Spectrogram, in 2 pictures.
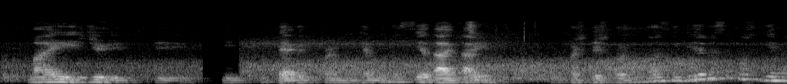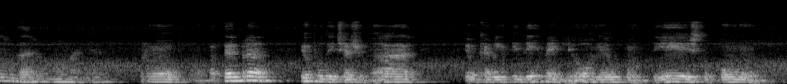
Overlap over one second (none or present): none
